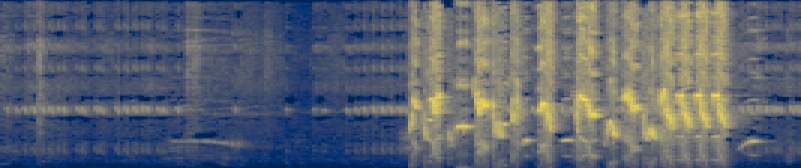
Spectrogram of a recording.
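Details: Black-throated canary song played as a training lure to bring a bird into full song: a loud, fast burst of high twittering, trilled notes and sweeping whistles lasting about two seconds after a quiet stretch with a faint steady tone.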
